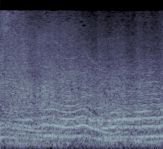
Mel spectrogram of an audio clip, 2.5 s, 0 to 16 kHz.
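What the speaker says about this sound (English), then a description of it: "So the 2-litre cars putting their 300 plus horsepower down onto the ground" 2-litre Rallycross Lites race cars with over 300 horsepower at X Games Austin give a continuous, loud engine drone with wavering revs as they race around the track, with no talking.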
